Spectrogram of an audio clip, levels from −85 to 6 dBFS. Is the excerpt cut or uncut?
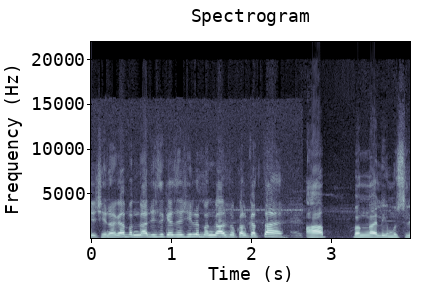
cut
